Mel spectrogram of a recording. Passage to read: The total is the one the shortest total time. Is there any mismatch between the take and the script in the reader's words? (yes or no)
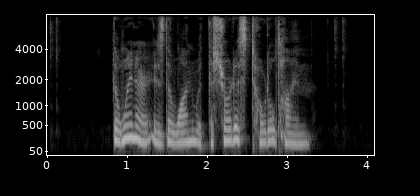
yes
